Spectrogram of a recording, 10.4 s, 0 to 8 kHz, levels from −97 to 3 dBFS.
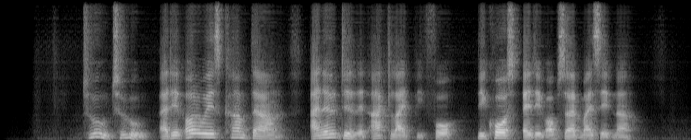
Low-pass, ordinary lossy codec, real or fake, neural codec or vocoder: none; none; fake; codec, 16 kHz, 0.2 kbps, FocalCodec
